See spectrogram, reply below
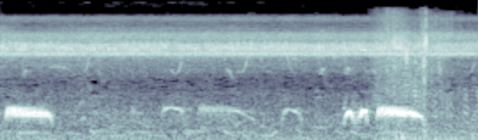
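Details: Whistle-voiced decoy spotted dove (giọng còi) opening with a long mellow coo, then a series of soft short coos and another stuttered phrase, over steady high insect buzzing and a brief rustle near the end.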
